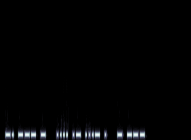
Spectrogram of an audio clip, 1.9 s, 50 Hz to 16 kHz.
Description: Morse code, heard as a keyed tone, about 77 wpm, 700 Hz. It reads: NOT HAVE TO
